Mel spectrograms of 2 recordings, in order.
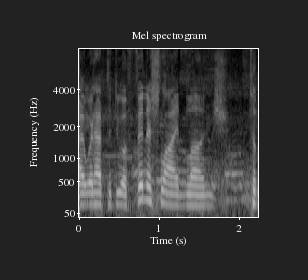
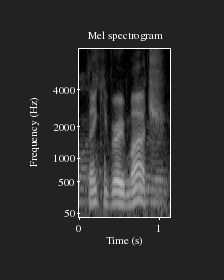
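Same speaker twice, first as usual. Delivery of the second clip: ordinary talk, nothing marked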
